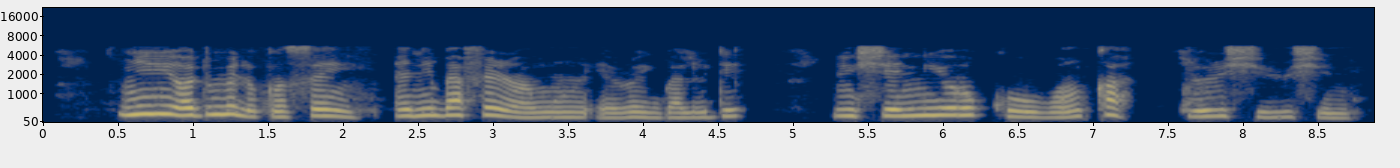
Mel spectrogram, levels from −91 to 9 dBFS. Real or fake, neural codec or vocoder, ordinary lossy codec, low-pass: fake; vocoder, 22.05 kHz, 80 mel bands, WaveNeXt; none; 5.4 kHz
